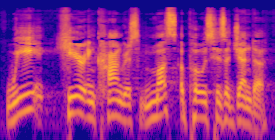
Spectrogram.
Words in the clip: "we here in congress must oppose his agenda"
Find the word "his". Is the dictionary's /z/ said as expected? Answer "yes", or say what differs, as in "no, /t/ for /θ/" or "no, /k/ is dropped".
yes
